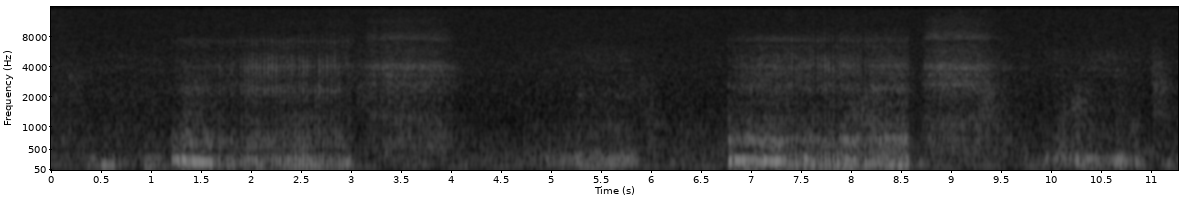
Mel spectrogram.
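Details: Two sleeping English bulldogs snoring very loudly together: loud, rattling snores in long rhythmic bursts with quieter breaths between; heavy synchronized snoring.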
